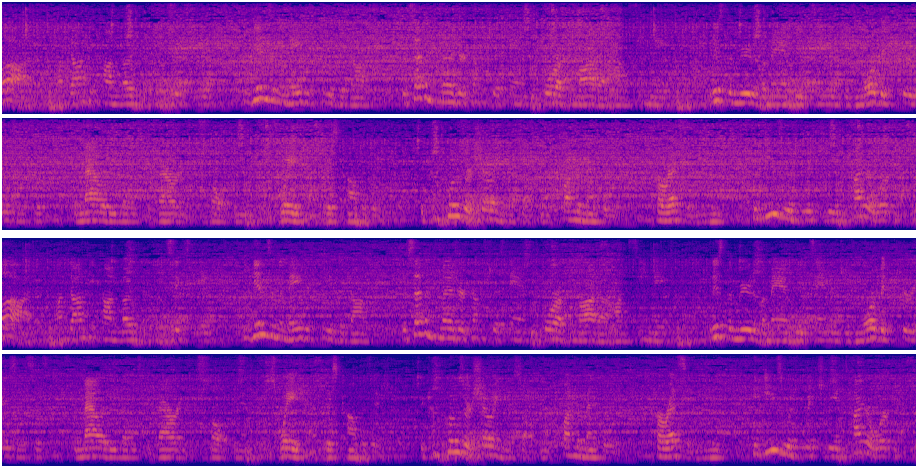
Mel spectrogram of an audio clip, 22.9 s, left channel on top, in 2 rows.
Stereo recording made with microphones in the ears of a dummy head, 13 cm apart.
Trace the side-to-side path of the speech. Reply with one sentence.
In this clip you hear the speech stay put.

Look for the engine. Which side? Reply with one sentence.
You can hear the engine on the left.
